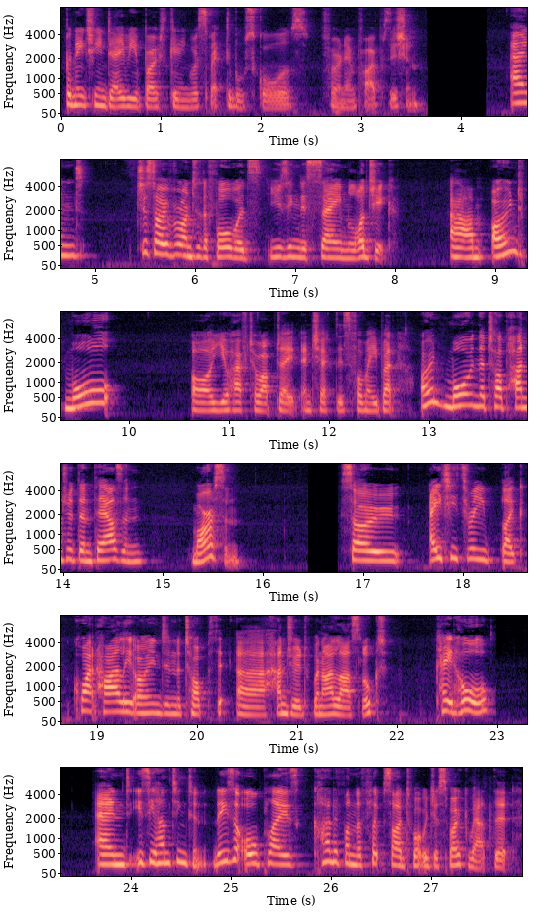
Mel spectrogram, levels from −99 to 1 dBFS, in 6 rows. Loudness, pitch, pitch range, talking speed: -21 LUFS, 215 Hz, 185-245 Hz, 175 wpm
